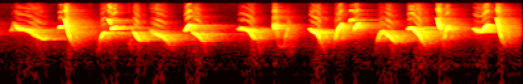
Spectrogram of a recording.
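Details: Lyrebird's mimicry performance, recorded in Australia: loud, ringing whistled notes that slide downward, each followed by a quick upward sweep, repeated rapidly in an almost continuous stream over about five seconds.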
